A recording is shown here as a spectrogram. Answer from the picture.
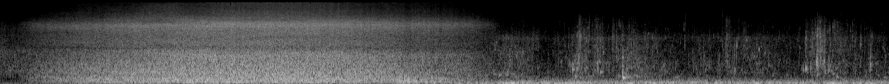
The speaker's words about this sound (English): This week, those sounds of a riffle in a stream, rapids in a large river, and waves on a lakeshore set a habitat stage for learning about a diverse and unusual group of aquatic insects.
